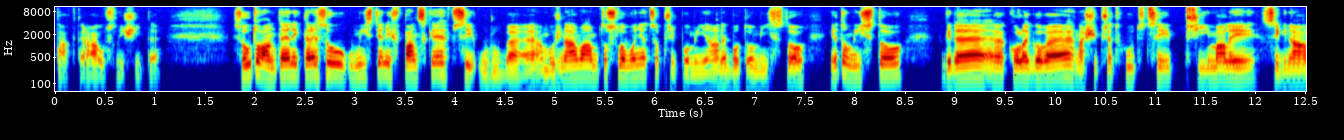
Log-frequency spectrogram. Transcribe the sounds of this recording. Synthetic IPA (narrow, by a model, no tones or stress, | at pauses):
t̪a̰kt̪ɛɾa̰ːʔuslɪʃḭːt̪ɛ̰ | so̞wt̪o̞ʔant̪ɛːnɪk̚t̪ɛɾɛːso̞wʔumiːscɛnɪfpanskɛːfsɪʔudubɛːa̰mo̞ʒnaːvaːmt̪o̞slovo̞ɲɛt͡so̞pr̥ɪpo̞miːnaːnɛbo̞t̪o̞miːst̪o̞ | jɛt̪o̞miːst̪o̞ | ɡdɛko̞lɛɡo̞vɛːnaʃɪpr̝̥ɛt̪xuːt̪t͡sɪpr̝̥ɪjiːmalɪsɪɡnaː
